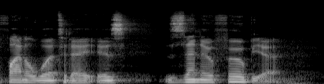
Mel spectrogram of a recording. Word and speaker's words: xenophobia: word to today is xenophobia xenophobia it's spelled x n o Zeno p h o b i a phobia xenophobia this word comes from Greek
